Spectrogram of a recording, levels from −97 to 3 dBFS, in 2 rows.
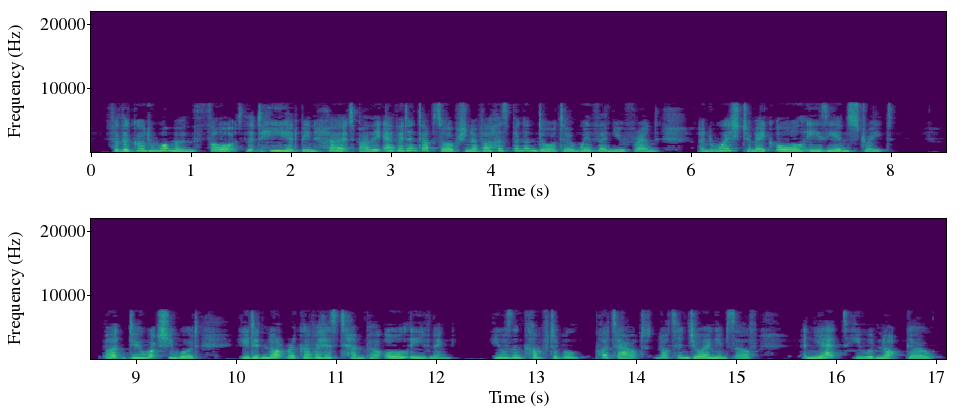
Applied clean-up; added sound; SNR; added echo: none; none; none; none.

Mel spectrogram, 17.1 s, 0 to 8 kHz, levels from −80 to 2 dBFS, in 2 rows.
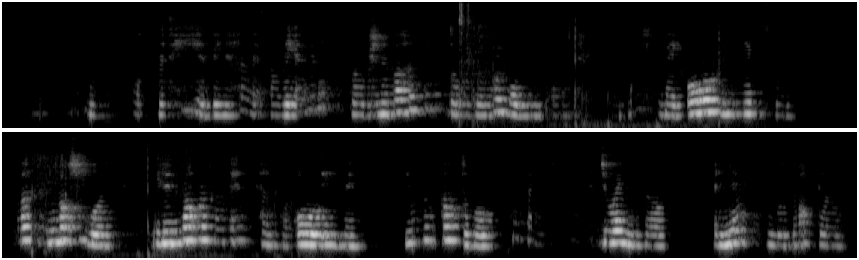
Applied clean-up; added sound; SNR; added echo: neural mask model DeepFilterNet 3.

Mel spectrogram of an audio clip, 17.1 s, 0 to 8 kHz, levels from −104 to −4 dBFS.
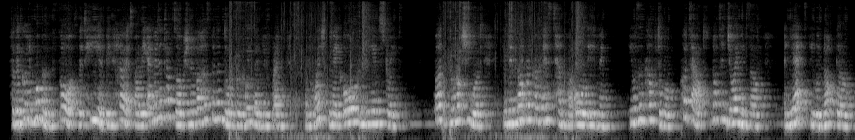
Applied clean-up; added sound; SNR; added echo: neural separator model SepFormer DNS4.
